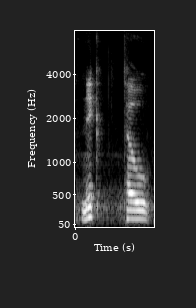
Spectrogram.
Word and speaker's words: Nyctophilin: Okay, this lady's telling me it's pronounced Nyctophilin.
